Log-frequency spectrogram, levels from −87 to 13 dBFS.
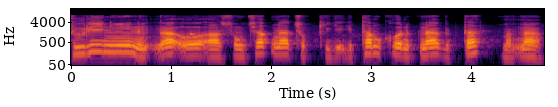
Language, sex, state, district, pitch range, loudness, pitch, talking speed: Garo, male, Meghalaya, South Garo Hills, 135-165 Hz, -17 LUFS, 155 Hz, 90 wpm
